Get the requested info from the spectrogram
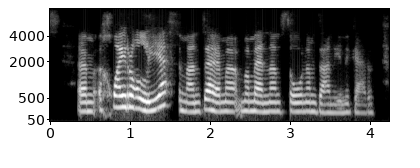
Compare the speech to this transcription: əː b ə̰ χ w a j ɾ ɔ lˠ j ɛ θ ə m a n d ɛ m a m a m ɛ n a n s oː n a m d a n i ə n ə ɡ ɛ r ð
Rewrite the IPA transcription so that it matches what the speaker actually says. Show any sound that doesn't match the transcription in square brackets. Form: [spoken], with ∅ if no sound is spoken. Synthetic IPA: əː [m] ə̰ χ w a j ɾ ɔ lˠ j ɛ θ ə m a n d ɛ m a m a m ɛ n a n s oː n a m d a n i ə n ə ɡ ɛ r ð

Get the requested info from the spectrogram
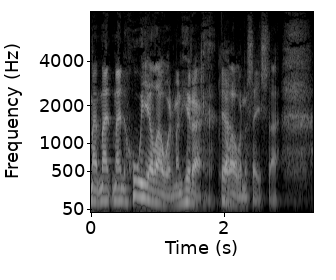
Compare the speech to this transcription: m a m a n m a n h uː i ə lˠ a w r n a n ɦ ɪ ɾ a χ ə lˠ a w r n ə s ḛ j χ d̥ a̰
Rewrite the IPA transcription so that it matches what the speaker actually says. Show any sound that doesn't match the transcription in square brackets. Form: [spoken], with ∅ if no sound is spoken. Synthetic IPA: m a m a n m a n h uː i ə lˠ a w r [m] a n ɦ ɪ ɾ a χ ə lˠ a w r n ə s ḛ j [s] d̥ a̰

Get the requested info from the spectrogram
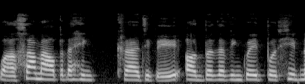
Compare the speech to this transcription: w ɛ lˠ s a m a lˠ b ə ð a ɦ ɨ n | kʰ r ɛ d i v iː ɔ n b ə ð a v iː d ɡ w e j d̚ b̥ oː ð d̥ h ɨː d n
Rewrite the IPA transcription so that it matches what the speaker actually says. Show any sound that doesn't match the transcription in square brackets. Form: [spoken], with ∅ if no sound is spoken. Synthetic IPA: w ɛ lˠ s a m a lˠ b ə ð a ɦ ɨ n | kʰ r ɛ d i v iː ɔ n b ə ð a v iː [n] ɡ w e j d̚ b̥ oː [∅] d̥ h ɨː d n

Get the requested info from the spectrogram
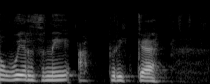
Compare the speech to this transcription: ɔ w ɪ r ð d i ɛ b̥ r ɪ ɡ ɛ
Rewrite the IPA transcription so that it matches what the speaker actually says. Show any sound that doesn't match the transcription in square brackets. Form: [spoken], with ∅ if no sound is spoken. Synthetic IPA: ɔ w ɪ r ð [n] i [a] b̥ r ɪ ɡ ɛ

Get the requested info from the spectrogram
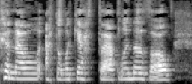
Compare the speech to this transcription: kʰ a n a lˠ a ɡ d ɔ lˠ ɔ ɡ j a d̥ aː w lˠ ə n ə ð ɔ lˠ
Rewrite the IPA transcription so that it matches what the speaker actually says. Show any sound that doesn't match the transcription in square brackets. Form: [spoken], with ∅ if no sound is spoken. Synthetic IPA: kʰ [ə] n a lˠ a [∅] d ɔ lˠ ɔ ɡ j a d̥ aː [b] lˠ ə n ə ð ɔ lˠ

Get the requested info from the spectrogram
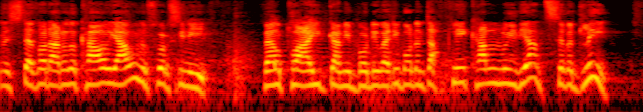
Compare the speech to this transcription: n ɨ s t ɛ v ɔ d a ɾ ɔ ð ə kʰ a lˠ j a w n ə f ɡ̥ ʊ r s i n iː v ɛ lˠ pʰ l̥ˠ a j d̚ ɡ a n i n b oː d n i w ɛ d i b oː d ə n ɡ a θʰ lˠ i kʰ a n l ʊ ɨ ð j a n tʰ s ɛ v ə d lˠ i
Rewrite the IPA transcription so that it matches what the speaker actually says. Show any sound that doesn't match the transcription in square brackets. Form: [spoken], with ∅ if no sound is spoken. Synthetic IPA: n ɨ s t ɛ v ɔ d a ɾ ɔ ð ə kʰ a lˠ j a w n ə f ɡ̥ ʊ r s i n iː v ɛ lˠ pʰ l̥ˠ a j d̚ ɡ a n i n b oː d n i w ɛ d i b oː d ə n [d] a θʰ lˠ i kʰ a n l ʊ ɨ ð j a n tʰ s ɛ v ə d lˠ i

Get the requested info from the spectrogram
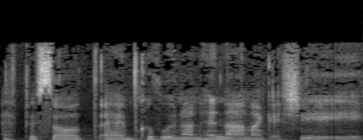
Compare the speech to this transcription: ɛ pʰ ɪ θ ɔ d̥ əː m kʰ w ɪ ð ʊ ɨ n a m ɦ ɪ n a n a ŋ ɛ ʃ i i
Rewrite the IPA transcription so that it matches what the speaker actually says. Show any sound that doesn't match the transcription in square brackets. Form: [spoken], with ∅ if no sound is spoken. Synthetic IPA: ɛ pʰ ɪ [s] ɔ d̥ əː m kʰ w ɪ [v] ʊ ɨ n a [n] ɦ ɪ n a n a [ɡ] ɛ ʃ i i

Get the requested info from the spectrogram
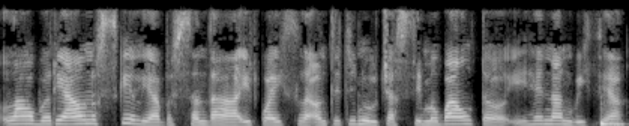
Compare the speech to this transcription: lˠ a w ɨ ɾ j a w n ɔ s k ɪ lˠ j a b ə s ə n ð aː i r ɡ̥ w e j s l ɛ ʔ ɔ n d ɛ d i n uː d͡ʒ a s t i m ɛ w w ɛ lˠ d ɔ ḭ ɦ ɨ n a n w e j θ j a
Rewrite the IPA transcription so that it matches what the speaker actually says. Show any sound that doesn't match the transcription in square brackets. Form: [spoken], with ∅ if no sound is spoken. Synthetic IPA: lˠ a w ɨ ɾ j a w n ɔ s k ɪ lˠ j a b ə s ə n ð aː i r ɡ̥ w e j [θ] l ɛ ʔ ɔ n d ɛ d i n uː d͡ʒ a s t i m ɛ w w ɛ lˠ d ɔ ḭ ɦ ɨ n a n w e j θ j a

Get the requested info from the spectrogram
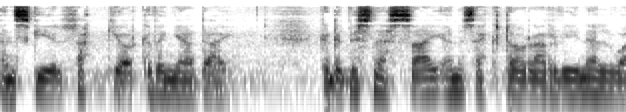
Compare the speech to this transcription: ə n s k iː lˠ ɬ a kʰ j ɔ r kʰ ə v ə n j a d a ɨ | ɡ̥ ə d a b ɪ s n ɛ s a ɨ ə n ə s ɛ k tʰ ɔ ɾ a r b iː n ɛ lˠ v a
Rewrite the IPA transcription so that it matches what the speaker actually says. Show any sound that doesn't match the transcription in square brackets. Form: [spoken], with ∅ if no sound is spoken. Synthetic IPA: ə n s k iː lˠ ɬ a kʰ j ɔ r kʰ ə v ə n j a d a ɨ | ɡ̥ ə d a b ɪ s n ɛ s a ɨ ə n ə s ɛ k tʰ ɔ ɾ a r [v] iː n ɛ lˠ [w] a

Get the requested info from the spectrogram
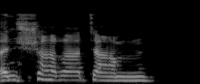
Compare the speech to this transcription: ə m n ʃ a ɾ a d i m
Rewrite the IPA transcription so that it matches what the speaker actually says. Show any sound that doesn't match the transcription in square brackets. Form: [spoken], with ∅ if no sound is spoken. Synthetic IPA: ə [∅] n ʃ a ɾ a d [a] m

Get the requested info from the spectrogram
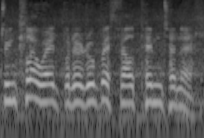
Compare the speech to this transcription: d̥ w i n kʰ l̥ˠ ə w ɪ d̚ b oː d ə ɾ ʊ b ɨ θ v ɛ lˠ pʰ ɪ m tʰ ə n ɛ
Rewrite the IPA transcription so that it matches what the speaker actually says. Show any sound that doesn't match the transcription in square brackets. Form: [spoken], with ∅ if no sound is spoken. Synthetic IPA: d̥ w i n kʰ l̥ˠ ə w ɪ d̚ b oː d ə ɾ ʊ b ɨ θ v ɛ lˠ pʰ ɪ m tʰ ə n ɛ

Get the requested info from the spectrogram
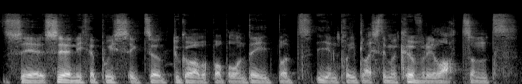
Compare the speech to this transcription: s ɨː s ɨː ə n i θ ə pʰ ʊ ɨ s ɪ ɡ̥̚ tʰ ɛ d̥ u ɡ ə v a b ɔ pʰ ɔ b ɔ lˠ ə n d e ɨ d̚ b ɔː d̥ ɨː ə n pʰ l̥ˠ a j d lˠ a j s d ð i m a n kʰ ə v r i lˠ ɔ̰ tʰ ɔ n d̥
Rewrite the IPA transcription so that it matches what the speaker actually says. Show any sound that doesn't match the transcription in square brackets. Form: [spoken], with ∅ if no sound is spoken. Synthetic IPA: s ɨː s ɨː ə n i θ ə pʰ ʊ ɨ s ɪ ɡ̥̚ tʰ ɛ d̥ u ɡ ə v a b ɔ pʰ ɔ b ɔ lˠ ə n d e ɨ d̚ b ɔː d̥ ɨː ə n pʰ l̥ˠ [e] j d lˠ a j s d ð [ɪ] m [ə] n kʰ ə v r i lˠ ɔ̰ tʰ ɔ n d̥

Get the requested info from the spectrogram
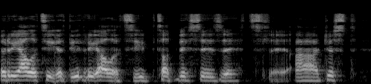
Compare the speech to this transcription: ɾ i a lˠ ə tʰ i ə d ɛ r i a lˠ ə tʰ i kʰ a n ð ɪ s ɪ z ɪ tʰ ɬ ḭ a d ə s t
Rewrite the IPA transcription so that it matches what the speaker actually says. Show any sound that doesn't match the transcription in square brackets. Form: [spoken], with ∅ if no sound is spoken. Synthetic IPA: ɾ i a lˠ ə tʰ i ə d [i] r i a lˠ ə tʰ i [tʰ] a [d] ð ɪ s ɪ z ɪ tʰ ɬ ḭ a [d͡ʒ] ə s t

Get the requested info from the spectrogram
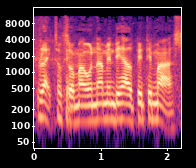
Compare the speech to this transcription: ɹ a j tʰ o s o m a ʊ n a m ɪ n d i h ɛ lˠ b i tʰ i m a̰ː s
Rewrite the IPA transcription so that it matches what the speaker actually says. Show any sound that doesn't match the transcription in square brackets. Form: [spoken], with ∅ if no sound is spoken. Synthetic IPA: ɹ a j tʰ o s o m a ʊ n a m ɪ n d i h ɛ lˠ [p] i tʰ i m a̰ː s

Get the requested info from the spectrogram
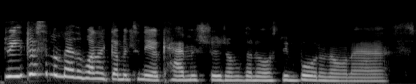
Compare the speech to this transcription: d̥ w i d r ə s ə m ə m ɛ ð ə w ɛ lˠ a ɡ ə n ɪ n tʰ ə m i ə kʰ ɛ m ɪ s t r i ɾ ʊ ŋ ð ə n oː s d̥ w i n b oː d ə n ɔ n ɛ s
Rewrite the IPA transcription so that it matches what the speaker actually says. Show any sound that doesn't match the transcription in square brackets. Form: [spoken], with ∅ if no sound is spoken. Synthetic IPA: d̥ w i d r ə s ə m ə m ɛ ð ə w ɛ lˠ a ɡ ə [m] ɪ n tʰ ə [n] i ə kʰ ɛ m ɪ s t r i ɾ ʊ ŋ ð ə n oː s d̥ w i n b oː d ə n ɔ n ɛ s

